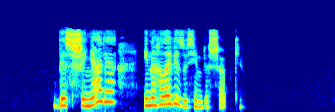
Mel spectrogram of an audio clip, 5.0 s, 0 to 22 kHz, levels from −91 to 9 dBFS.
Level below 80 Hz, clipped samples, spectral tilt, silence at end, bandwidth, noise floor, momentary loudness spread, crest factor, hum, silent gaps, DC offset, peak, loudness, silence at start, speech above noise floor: -62 dBFS; under 0.1%; -2.5 dB/octave; 1.45 s; 8 kHz; -84 dBFS; 12 LU; 18 dB; none; none; under 0.1%; -2 dBFS; -16 LUFS; 0.8 s; 67 dB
